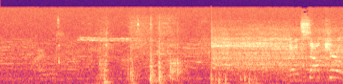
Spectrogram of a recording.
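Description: A few dull thumps, then about two and a half seconds in a basketball broadcast on a TV comes in abruptly: arena crowd noise heard through the TV's speaker.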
